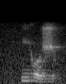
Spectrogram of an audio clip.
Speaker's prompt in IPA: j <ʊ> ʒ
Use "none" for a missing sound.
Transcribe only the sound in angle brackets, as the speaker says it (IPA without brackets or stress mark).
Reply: ʊ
